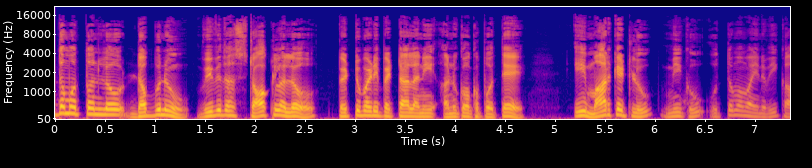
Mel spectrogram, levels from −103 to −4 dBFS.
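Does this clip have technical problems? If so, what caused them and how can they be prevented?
Yes. Between 5.53 and 6.67 s, a gain change was applied in unsmoothed 2 dB jumps, around seven per second, lowering the level by roughly 10 dB. Each jump leaves a small click, so zipper noise ticks along on the speech as it fades. Ramping the gain smoothly sample by sample, or interpolating it across each buffer, prevents this.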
